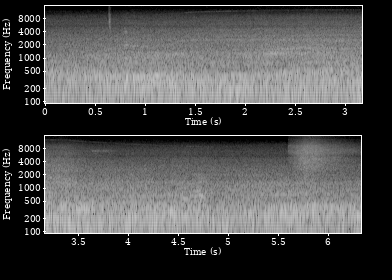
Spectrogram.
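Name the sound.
trucks driving by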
